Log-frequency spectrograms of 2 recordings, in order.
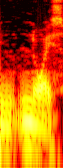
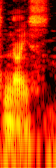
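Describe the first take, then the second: First: "nice" said as "noice", with an oy vowel; goofy "noice". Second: Said in the usual way. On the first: Shown as a demonstration. Narrator showing what Robert didn't say, "nice" as goofy "noice". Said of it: "He doesn't say "nice". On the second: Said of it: "but he says".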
